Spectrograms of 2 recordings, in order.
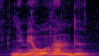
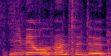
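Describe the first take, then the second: First: Said in the usual way. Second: Annonce forte du lot. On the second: Real, not acted.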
